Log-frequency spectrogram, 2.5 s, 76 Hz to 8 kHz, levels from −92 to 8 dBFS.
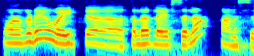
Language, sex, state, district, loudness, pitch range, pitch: Kannada, female, Karnataka, Bangalore, -14 LUFS, 195-230 Hz, 215 Hz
